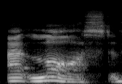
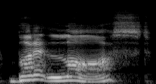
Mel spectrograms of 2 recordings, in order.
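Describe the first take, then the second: First: "last" with a long open broad A; bath vowel on last. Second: Said in the usual way. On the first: Shown as a demonstration. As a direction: give "last" the broad British A. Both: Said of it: "that's Bath set".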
